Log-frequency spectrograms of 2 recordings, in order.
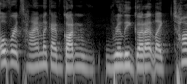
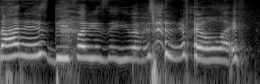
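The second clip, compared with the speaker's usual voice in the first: high, laughing through words, broken by laughter; 7 semitones higher than usual. Reacting to a joke just told, laughing while talking. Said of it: "we're laughing".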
